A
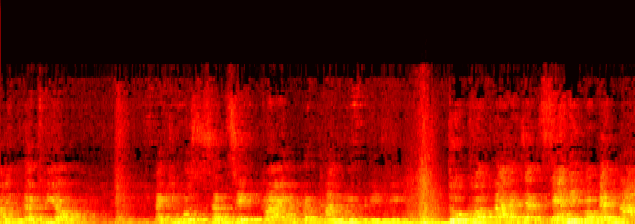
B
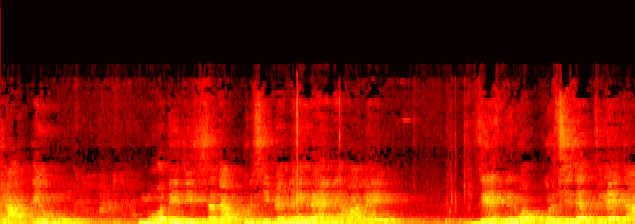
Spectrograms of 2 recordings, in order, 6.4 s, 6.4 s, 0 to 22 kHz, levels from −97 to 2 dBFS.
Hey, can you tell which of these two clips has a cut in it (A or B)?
A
